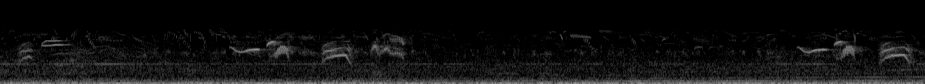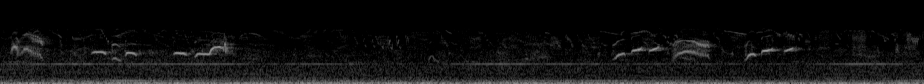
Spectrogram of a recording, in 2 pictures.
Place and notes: Green Ln, Malton, UK - song thrush soundscape ...
Song thrush soundscape ... XLR mics in a SASS to Zoom H5 … starts with blackbird … song thrush commences at four minutes … ish … crows at 27 mins … bird call … song … tawny owl … wood pigeon … skylark … pheasant … red-legged partridge … blackbird … robin … crow … wren … dunnock … some background noise ...
England, UK, 17 March 2020, 06:25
